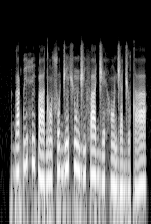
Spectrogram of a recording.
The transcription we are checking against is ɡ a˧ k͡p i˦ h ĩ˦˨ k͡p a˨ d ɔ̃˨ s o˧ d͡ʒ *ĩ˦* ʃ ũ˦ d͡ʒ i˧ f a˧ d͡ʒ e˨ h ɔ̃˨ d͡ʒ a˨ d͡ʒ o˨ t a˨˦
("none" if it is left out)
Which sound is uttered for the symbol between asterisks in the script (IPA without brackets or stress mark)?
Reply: ĩ˦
